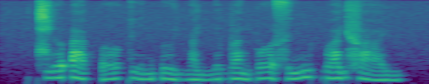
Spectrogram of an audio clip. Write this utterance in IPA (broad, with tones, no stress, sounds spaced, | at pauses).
t͡ɕ i˧˥ ə̯ ʔ aː˧˩ k̚ ʔ ɤː˧˥ k iː˩˧ n ʔ ɯː˩ j ŋ a˧˩ j ŋ e˧ b aː˧˩ n p ɤː˥˨ s i˧˥ ŋ m i˧ k̚ ʋ a˧˥ j f aː˩ j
